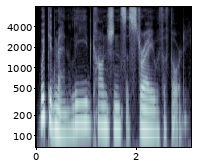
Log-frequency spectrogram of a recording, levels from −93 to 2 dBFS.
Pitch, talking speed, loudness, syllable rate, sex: 135 Hz, 135 wpm, -20 LUFS, 4.8 syllables/s, male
